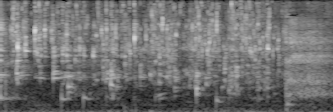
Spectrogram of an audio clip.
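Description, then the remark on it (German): Liquid with sugar sloshes and swirls inside a fermentation vessel fitted with a water-filled airlock as it is swirled, with splashing, gurgling bursts and small drips, fairly steady, ending in a softer hiss. No one speaks. “Damit das dann auch luftig ist, muss dann natürlich auch noch Wasser ins Gärröhrchen. Und dann könnt ihr das noch einmal so schwenken.”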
